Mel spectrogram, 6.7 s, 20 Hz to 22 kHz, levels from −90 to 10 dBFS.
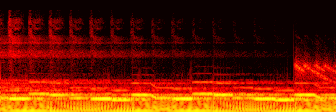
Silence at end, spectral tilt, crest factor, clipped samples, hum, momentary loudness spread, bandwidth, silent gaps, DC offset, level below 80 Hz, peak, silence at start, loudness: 0 s; -9 dB/octave; 10 dB; under 0.1%; none; 6 LU; 11.5 kHz; none; under 0.1%; -24 dBFS; -6 dBFS; 0 s; -19 LUFS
